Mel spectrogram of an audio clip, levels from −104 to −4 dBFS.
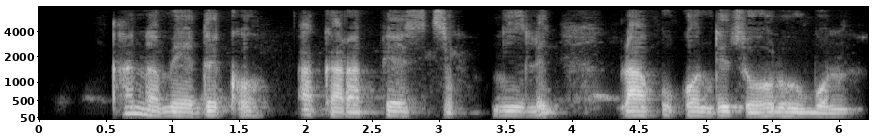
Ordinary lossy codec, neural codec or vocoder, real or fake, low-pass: none; codec, 24 kHz, 0.9 kbps, WavTokenizer, medium speech release version 1; fake; 7.2 kHz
